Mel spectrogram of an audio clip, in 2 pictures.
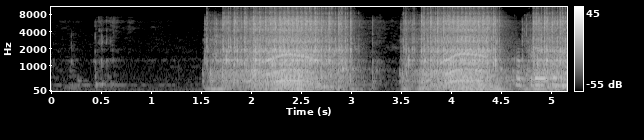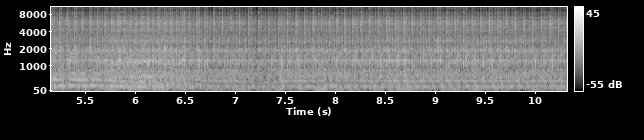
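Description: Sewing machine stitching a line of decorative stitching along a cloth cuff. It starts about one and a half seconds in, stops briefly twice, then runs steadily.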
